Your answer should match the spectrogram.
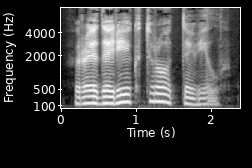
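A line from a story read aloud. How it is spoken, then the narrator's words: Glum introduction. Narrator (Russian): уныло представился Фати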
